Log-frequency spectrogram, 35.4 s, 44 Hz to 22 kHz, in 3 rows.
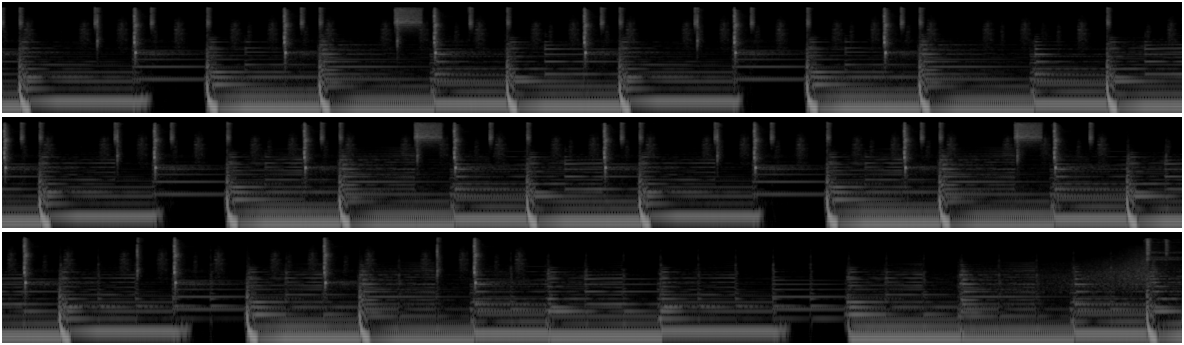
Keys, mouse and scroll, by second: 2.1 ctrl+z, 20.1 right click.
